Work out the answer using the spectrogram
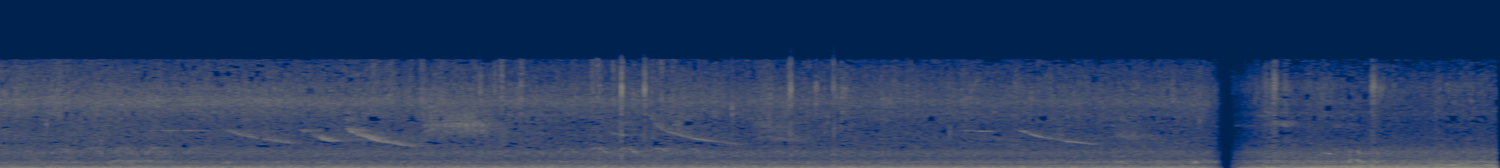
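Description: A bird calling in short, high, descending whistles, five or six times, over a steady outdoor rumble. The sound drops out briefly near the end, and a low hum follows.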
